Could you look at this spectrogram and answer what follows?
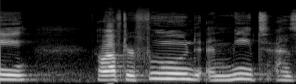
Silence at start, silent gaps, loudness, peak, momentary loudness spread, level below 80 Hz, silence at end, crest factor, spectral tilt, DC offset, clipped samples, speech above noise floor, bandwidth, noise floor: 0 s; none; -15 LUFS; 0 dBFS; 11 LU; -66 dBFS; 0 s; 16 dB; -5 dB/octave; under 0.1%; under 0.1%; 31 dB; 13 kHz; -46 dBFS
